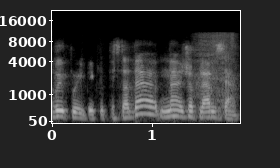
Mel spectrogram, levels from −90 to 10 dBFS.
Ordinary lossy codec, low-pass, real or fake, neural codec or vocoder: AAC, 48 kbps; 10.8 kHz; real; none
